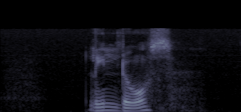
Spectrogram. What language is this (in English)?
Swedish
